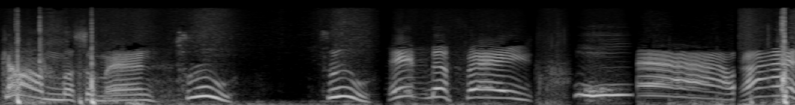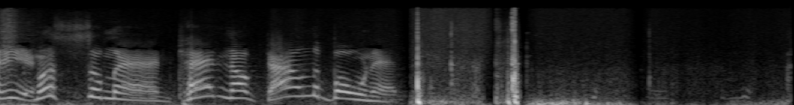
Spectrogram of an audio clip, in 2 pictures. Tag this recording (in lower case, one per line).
speech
